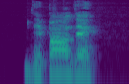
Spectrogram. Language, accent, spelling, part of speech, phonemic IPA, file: French, Canada, dépendais, verb, /de.pɑ̃.dɛ/, LL-Q150 (fra)-dépendais.wav
- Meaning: first/second-person singular imperfect indicative of dépendre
